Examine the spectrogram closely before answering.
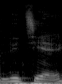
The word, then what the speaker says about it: luthier: And if you want to go back to the being French, it's pronounced luthier.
